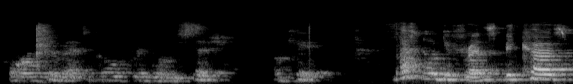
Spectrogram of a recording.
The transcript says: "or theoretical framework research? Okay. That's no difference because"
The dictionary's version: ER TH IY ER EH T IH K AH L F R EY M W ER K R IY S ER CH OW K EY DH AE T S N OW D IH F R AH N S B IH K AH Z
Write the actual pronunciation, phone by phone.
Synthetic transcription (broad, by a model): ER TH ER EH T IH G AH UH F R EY W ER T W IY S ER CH OW K EY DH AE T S N OW D IH F R AH N S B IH K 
